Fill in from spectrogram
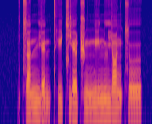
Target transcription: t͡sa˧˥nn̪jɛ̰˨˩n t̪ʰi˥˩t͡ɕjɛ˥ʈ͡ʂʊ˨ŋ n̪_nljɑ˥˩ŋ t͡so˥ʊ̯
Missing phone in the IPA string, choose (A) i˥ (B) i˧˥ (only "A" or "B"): A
